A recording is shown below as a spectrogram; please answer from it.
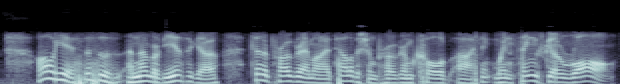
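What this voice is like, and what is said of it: Strange accent. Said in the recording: “I've got a strange accent”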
